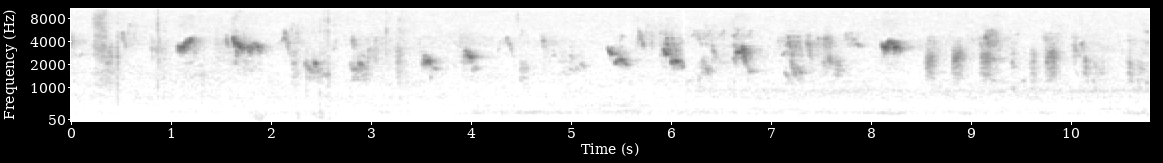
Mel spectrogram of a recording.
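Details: Light-vented bulbul on 16 April 2023 producing sharp chirps and slurred notes in uneven bursts, with soft low noise early on and a constant faint hum.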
